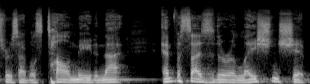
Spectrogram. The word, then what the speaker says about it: Talmid: or one of the Hebrew words for disciple is Talmid. And am I saying that right, Matt? You think so?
